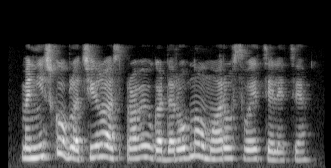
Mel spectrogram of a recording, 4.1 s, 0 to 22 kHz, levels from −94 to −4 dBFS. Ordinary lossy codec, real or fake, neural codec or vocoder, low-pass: none; real; none; 7.2 kHz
